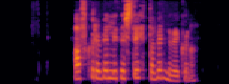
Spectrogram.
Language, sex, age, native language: Icelandic, female, 20-29, Icelandic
